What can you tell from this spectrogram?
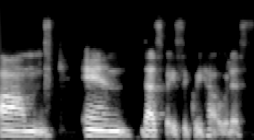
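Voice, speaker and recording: A fairly slow delivery in a Spanish accent, on a very clean recording with a silent background. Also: woman. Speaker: teacher. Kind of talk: panel presentation. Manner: halting.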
